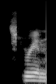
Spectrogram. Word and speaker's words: Shereen: I'm even adamant with brown people that it's Shereen Shereen.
